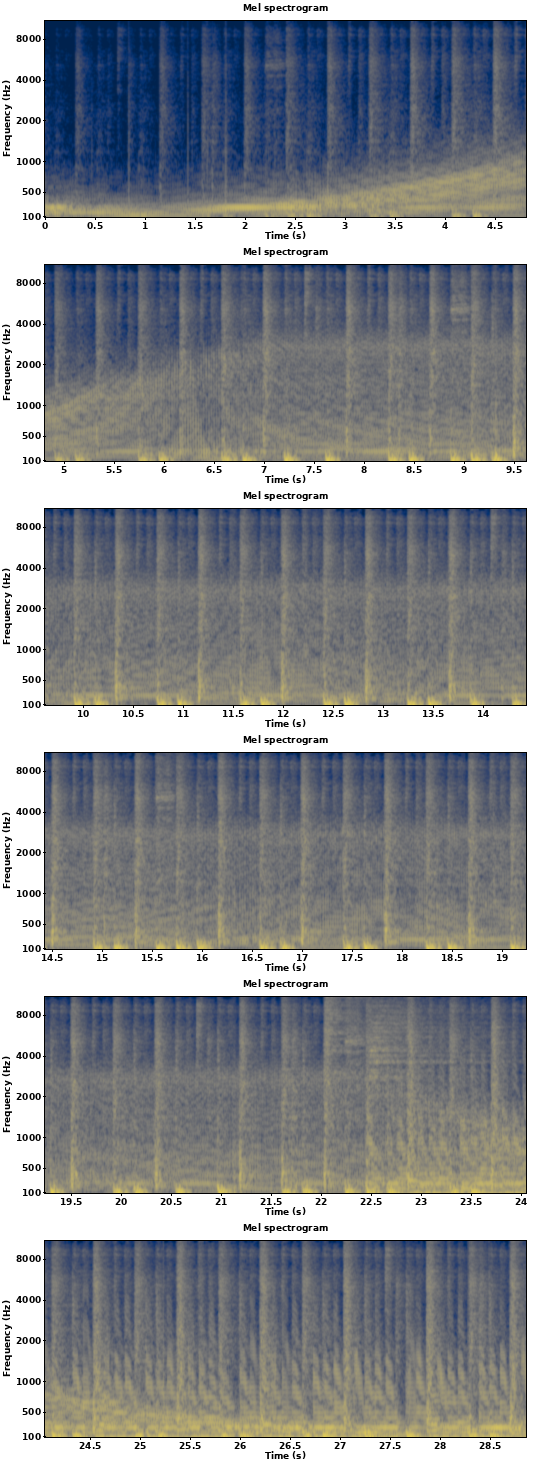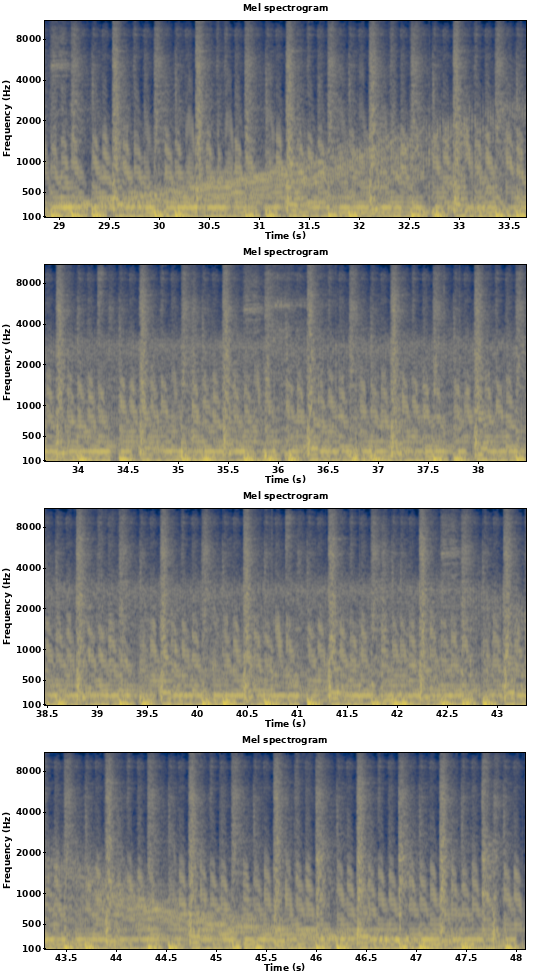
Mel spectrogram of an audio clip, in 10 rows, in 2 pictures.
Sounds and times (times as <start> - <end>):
Music: 0.0 - 48.0.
